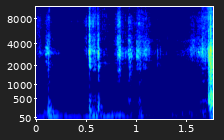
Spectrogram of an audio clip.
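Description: paper rustling

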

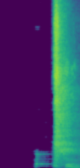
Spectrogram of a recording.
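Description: sneeze

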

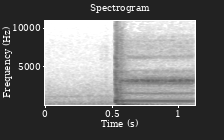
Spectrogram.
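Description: buzzer

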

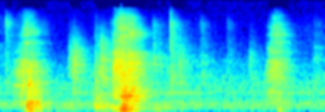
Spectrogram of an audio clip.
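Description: dog

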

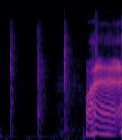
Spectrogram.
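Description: hand slapping a belly

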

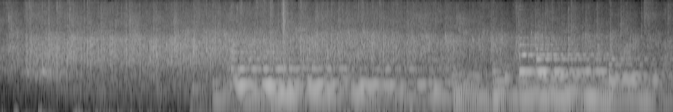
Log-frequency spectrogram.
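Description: audience clapping hands

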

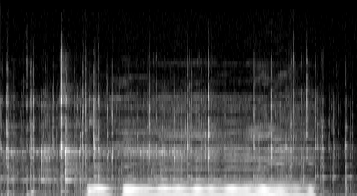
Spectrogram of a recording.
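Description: drinking glasses clinking

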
